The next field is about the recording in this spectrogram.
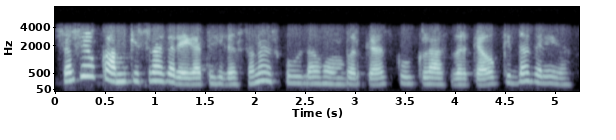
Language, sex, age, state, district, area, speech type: Punjabi, female, 45-60, Punjab, Gurdaspur, urban, conversation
